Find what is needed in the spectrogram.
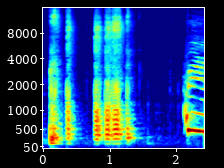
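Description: Two short breathy puffs of air blown through a man's lips, an exasperated "pff" sound while he is annoyed at his phone.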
